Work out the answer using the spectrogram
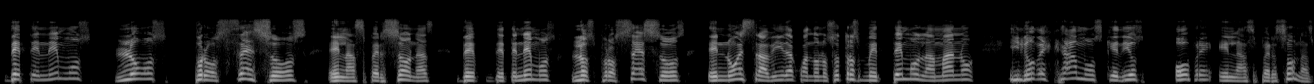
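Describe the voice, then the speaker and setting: A man's voice: high-pitched, fairly bright tone, smooth, dry recording. A middle-aged man preaching a sermon in church, mixing humor with questions to the congregation. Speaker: pastor.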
